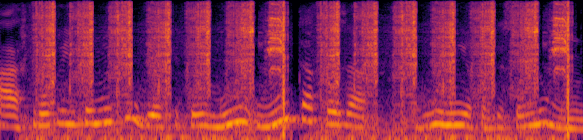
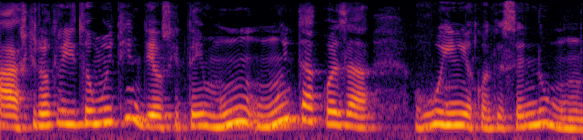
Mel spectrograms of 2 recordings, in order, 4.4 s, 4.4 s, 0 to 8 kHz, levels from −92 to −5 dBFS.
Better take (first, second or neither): second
